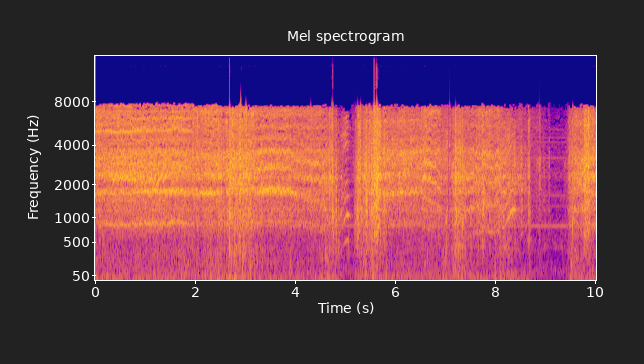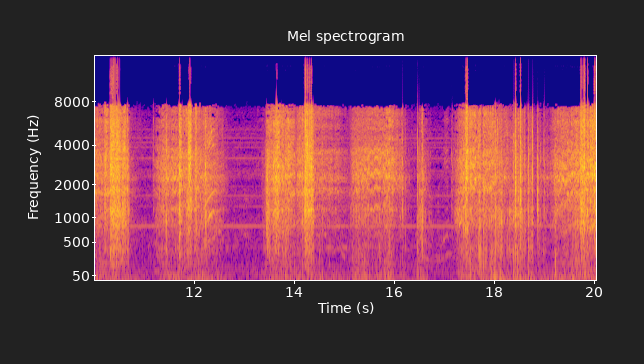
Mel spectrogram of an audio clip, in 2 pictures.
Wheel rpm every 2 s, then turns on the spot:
210, 220, 160, 150, 70, 100, 80, 100, 60, 120.
6-10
